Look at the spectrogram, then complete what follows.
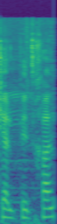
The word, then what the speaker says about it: Kalpetrane: et on s'est dit vu qu'on aime bien la prononciation à la française on rajoute le E puis en le prenonce scalptran comment ça s'est formé votre groupe calpétran c'est une bande d'amis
